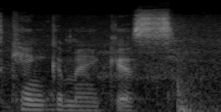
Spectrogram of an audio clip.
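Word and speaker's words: Kancamagus: And it's Kinkamakis.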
